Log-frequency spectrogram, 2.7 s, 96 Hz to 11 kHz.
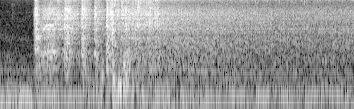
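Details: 2009 Ford Focus with no crank; the starter was replaced and still nothing. With the starter jumped directly, a short burst of cranking catches into a steady idle. The fault is upstream: the ignition switch, its key-cylinder link, or the starter wire is suspected, not confirmed.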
